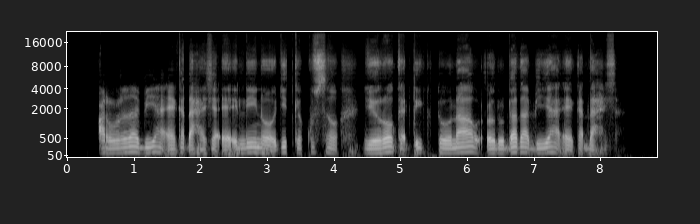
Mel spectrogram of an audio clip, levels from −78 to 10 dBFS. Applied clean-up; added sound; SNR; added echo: neural mask model DeepFilterNet 3.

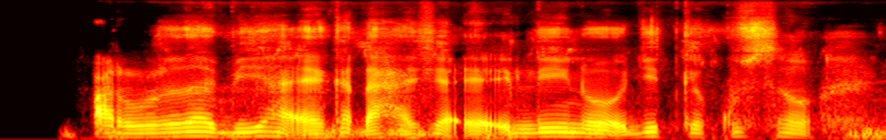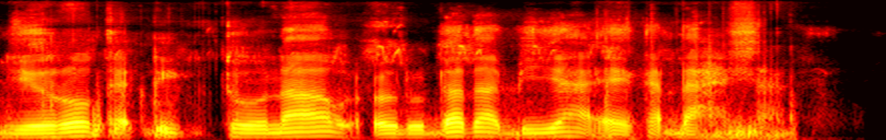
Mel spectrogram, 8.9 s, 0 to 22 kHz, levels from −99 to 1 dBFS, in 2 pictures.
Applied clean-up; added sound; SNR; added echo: neural mask model Resemble Enhance denoiser.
